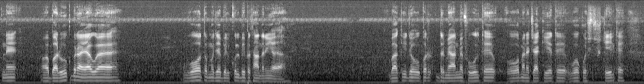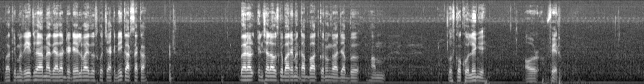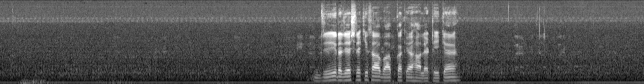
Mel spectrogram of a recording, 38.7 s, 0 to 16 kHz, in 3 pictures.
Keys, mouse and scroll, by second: 5.7 space, 5.9 click, 6.3 space, 7.3 click, 7.4-11.0 drag, 11.0 space, 11.2 alt+click, 13.3 space, 13.7 click, 13.7 click, 13.9 space, 15.0 click, 15.0 click, 16.5 w, 17.2 click, 17.6 space, 17.9 alt+click, 21.5 space, 21.8 click, 22.0 space, 22.3 r, 22.5 click, 24.5 space, 26.5-27.8 drag, 27.8 ctrl+z, 29.8-37.8 drag, 37.8 r.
